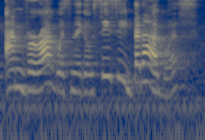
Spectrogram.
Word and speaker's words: Veraguas: And so I have with me today Randy Veraguas. Did I get it right? It's funny, I say Veraguas. Veraguas. Yeah, but I was in Spain, it's a Spanish name, and I would say, I'm Veraguas, and they go, sí, Veraguas.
